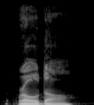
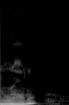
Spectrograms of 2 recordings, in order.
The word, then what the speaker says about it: Roald Dahl: Isn't it Ronald? – No. – Roald. – O-R-O-A-H-L. – I remember because I could never pronounce it when I was a kid. – What is it called? – The Witches. – The author is called Roald Dahl. – And R-O-A-L-D-D-A-H-L.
